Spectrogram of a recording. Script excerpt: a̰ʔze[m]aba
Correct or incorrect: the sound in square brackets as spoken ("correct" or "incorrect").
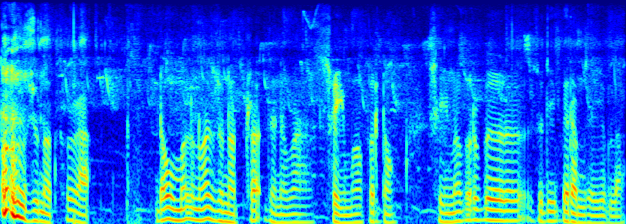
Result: incorrect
